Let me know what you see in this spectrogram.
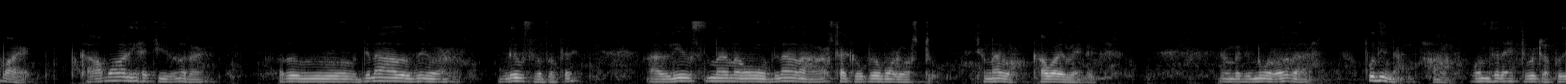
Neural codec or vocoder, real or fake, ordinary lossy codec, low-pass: codec, 16 kHz, 4.8 kbps, FACodec; fake; none; none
